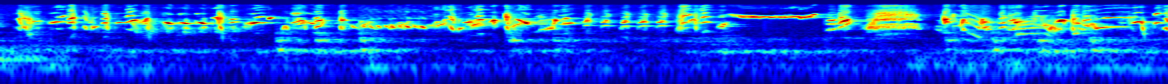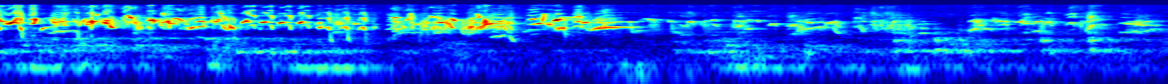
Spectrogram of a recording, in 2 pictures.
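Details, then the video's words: Red-fronted serins and other birds sing in unison while warming up. High, jangling twitters and chirps pour out nonstop, with a brief sharper whistle near the middle and a faint low murmur beneath. "Попели поели и опять попели в Унисон Красношапочные вьюрки"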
